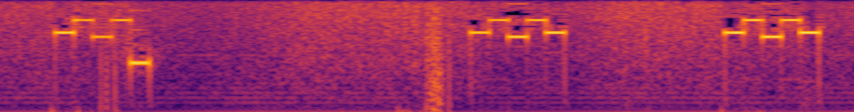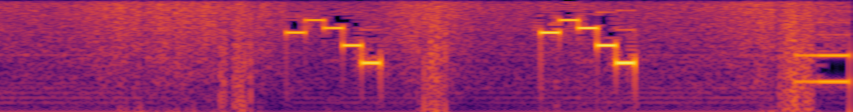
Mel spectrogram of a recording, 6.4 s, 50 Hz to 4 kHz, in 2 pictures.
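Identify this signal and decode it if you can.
Five-tone selective call (ZVEI), heard as quick runs of five tones, tones of about 70 ms. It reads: 88771 88778 88778 88951 88951
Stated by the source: Five-tone ZVEI selective call received by SDR.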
